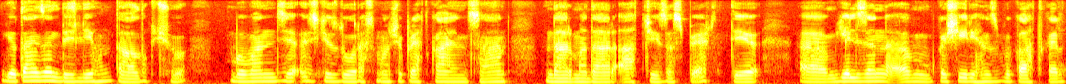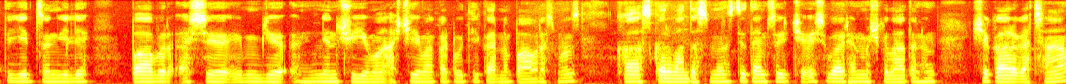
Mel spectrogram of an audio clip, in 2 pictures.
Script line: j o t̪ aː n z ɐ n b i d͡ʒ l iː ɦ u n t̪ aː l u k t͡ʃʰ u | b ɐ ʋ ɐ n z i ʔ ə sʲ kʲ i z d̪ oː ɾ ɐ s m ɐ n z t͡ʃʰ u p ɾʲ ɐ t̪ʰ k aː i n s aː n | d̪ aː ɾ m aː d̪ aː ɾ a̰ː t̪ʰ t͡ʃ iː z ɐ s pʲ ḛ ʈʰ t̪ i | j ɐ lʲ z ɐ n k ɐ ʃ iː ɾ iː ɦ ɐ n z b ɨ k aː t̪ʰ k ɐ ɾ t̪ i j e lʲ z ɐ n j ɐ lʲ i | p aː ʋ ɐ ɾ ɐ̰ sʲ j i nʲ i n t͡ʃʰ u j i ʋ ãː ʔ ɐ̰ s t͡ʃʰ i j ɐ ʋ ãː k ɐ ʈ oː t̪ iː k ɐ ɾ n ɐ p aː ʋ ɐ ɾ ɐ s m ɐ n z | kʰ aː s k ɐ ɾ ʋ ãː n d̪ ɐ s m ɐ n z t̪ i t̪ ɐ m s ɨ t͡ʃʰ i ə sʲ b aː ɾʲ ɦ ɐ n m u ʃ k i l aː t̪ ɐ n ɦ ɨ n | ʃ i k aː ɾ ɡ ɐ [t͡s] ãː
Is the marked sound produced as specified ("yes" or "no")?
no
